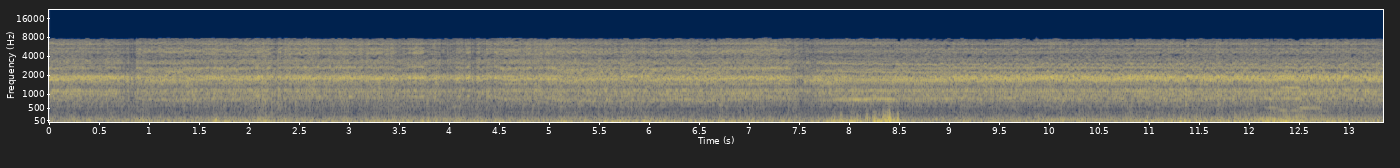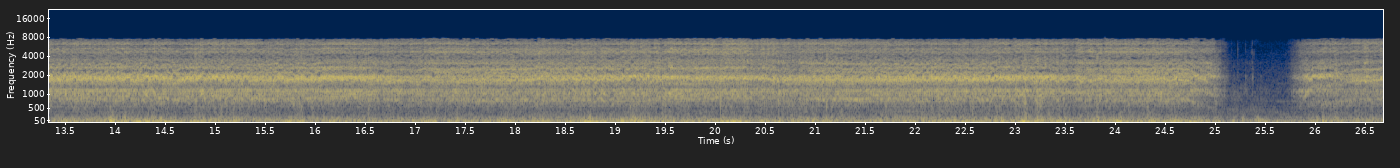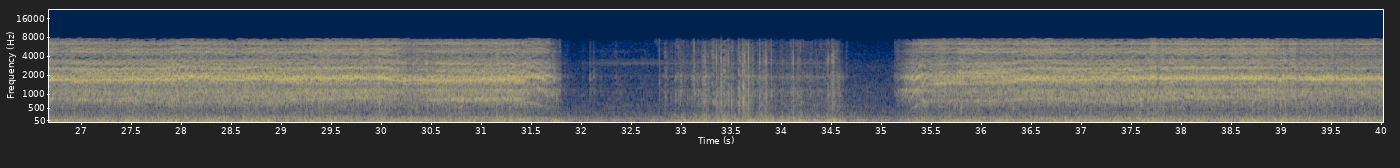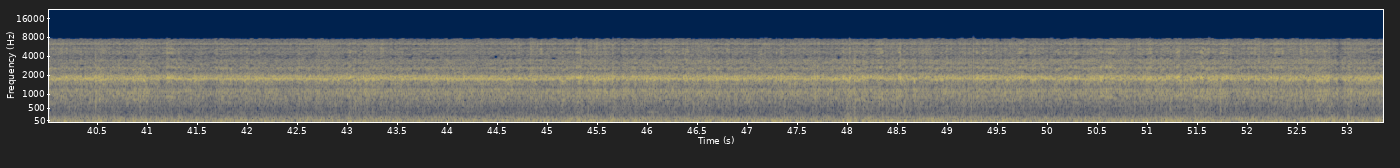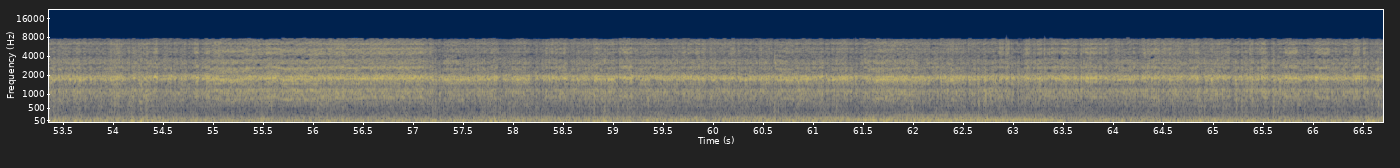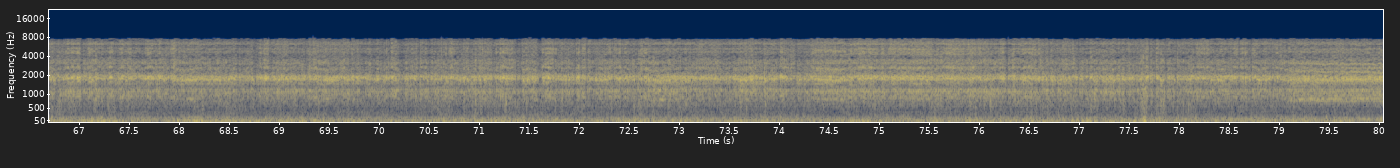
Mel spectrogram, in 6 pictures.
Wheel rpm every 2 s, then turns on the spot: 220, 230, 230, 220, 210, 210, 210, 210, 220, 210, 220, 220, 120, 180, 210, 180, 10, 50, 210, 230, 230, 230, 230, 230, 230, 230, 230, 230, 230, 240, 230, 230, 230, 230, 230, 240, 230, 230, 230, 230.
32-34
